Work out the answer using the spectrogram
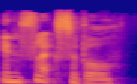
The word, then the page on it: inflexible: British English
